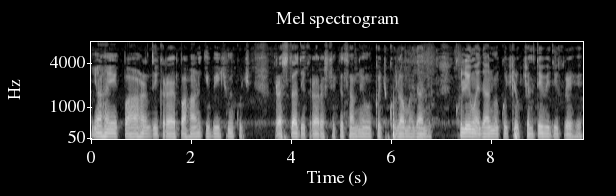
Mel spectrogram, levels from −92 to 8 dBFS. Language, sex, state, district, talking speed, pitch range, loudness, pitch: Hindi, male, Uttarakhand, Uttarkashi, 195 wpm, 90-100 Hz, -20 LUFS, 95 Hz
